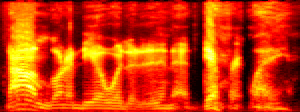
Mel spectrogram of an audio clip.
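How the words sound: It is said in a threatening, hostile tone.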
